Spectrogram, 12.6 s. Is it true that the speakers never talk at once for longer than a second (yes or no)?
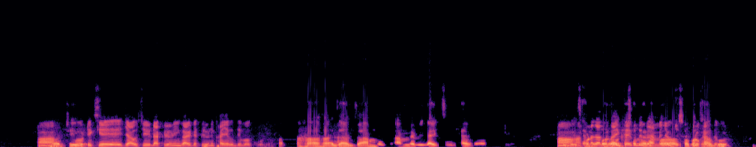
no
